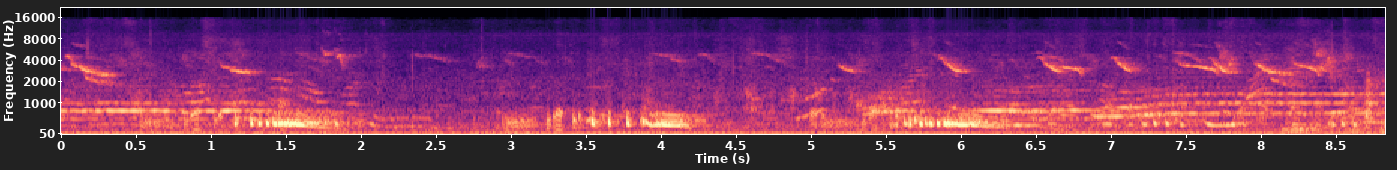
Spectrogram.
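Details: Male red-bordered wild pigeon calling: deep, throaty coos come in three bouts a few seconds apart, while sharp high chirps from other birds fill the background.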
